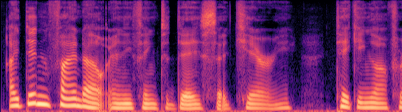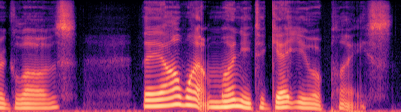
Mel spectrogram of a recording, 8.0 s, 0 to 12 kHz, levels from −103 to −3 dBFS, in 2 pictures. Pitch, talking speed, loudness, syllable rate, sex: 155 Hz, 165 wpm, -17 LUFS, 4.3 syllables/s, female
